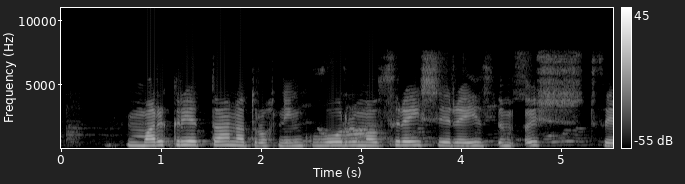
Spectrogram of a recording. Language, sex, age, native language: Icelandic, female, 11, Icelandic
